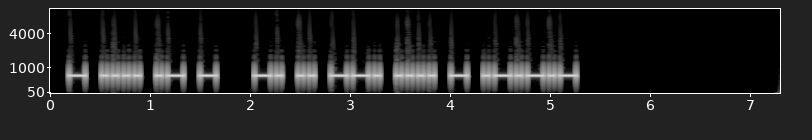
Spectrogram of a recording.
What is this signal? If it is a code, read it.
Morse code, heard as a keyed tone, about 22 wpm, 700 Hz. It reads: THAT NIGHT.
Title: Sentences from Top 1000 Words - Review Part 2 - 22wpm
